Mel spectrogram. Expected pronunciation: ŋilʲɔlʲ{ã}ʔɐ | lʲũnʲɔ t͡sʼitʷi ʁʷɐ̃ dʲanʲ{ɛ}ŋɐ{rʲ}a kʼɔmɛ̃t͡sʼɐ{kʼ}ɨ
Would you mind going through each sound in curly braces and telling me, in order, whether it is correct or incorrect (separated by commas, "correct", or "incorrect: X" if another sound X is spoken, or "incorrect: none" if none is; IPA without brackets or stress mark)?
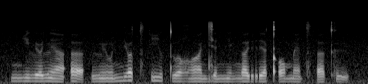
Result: correct, incorrect: ɛ̃, correct, correct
